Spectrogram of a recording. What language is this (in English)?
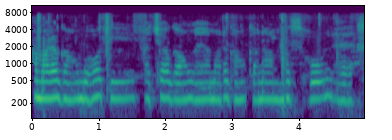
Urdu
